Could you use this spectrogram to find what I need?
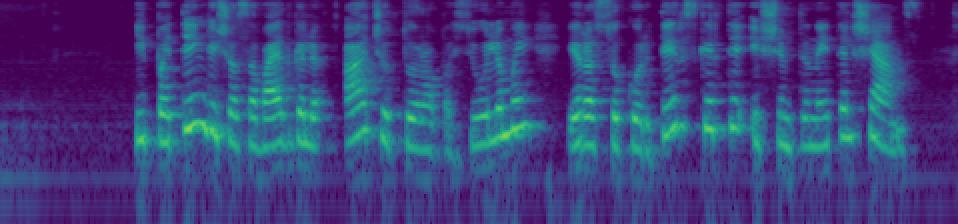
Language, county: Lithuanian, Kaunas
